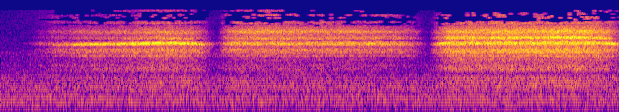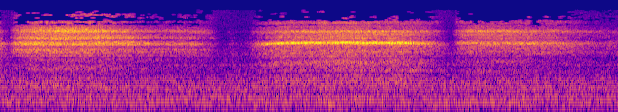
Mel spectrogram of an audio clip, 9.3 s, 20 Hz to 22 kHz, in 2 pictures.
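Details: Man using an adjustable-resistance inhale respiratory muscle trainer, lips sealed on the mouthpiece: slow, deep breaths with hissing, whistling airflow through the device, about 20 breath phases a minute; breathing-muscle training.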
